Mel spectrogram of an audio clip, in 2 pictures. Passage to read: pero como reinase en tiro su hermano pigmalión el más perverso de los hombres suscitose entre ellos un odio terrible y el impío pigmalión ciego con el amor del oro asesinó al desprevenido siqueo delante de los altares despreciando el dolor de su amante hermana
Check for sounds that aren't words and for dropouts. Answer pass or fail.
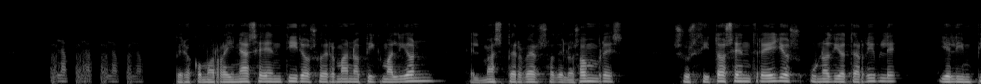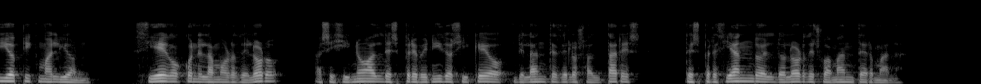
fail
